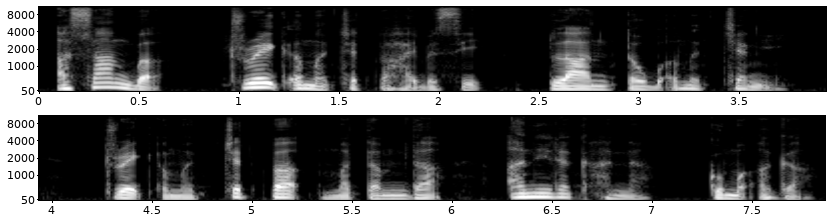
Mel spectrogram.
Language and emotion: Manipuri, neutral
